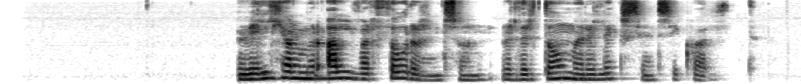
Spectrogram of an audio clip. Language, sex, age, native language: Icelandic, female, 40-49, Icelandic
